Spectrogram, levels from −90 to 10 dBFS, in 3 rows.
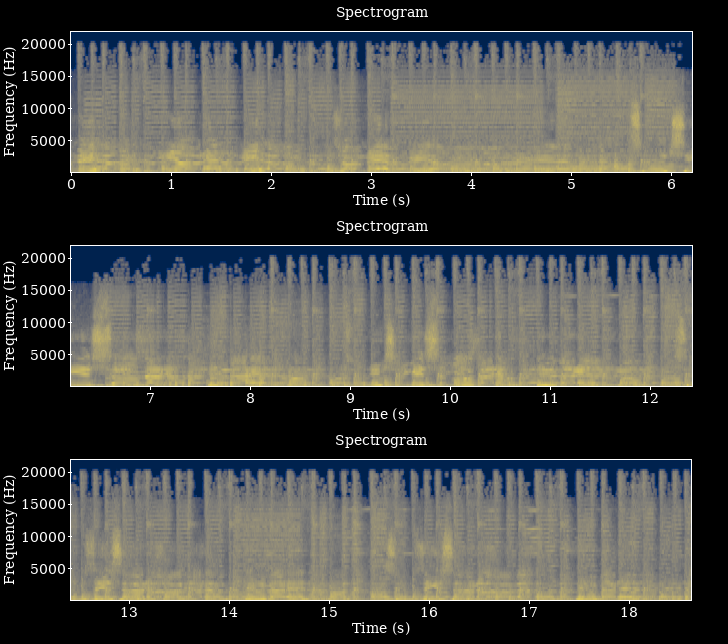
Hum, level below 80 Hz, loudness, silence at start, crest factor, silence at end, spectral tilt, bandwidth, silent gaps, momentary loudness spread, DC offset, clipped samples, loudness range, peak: none; -34 dBFS; -11 LUFS; 0 s; 12 dB; 0 s; -3 dB/octave; over 20 kHz; none; 4 LU; under 0.1%; under 0.1%; 2 LU; 0 dBFS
